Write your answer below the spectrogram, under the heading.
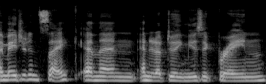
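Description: The recording is very clean, with a silent background. A woman speaks with fairly even intonation. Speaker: podcast producer and recording artist. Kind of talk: casual interview chat.

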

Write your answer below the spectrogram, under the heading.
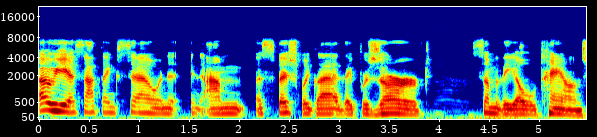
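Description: A woman with a Western Kentucky accent, at a moderate pace with ordinary pitch variation. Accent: Western Kentucky Southern US. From western Kentucky, Lyon County. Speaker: political candidate, former radio broadcaster. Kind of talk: casual interview.

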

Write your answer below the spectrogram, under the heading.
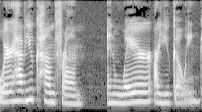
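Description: A woman speaks very slowly in a Southern US accent, her medium-pitched voice flat and monotone over a very clean recording with a silent background. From US South. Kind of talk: devotional Bible teaching. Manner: informal, halting with fillers.

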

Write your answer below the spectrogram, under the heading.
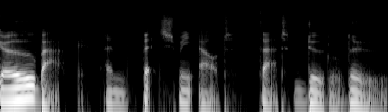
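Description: A man's slow, put-on character voice, low for a man, with a dark, mellow tone and lively intonation, on a very clean recording with a silent background.

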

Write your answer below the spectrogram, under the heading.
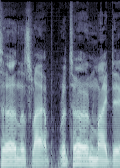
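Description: A man puts on a character voice and speaks at a fairly slow pace. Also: fairly low pitch for a man. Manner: eerie, demanding.

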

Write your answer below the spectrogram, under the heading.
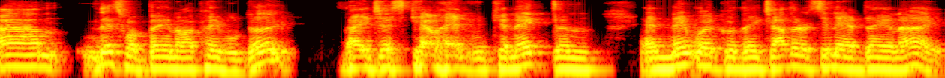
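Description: With an Australian accent, a man talks in a somewhat breathy voice and fairly even intonation. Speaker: podcast co-host. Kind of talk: casual chat.

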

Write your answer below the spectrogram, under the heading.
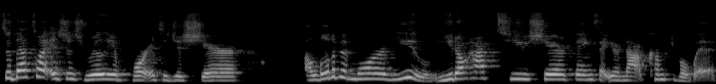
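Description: Speaking at a fairly quick pace, a woman with a normal speaking voice and an American accent uses a fairly high pitch and lively intonation. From New York. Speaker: photographer and business coach. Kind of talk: interview conversation.

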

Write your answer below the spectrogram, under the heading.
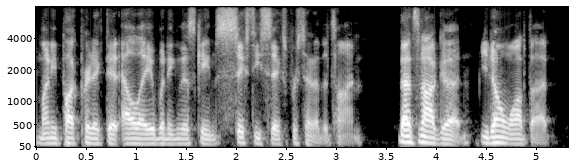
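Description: At a moderate pace, a man uses an ordinary speaking voice, fairly low in pitch with ordinary pitch variation. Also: very clean recording, silent background. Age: 20s. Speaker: hockey podcast co-host. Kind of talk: casual chat. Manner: laughs often.

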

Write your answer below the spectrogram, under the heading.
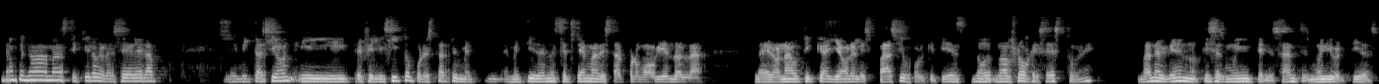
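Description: A somewhat breathy man at a very fast pace, with ordinary pitch variation. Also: medium pitch for a man. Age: 70s. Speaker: pilot and aerospace entrepreneur. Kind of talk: interview. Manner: halting, with many repetitions and fillers.

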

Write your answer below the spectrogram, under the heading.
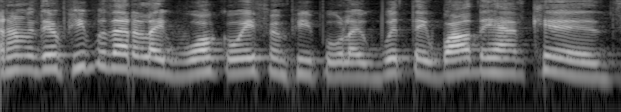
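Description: This is a woman speaking with ordinary pitch variation. The recording is very clean, with a silent background. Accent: New York. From Bronx, New York City (Castle Hill). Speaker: comedian and former podcast co-host. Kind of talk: casual chat.

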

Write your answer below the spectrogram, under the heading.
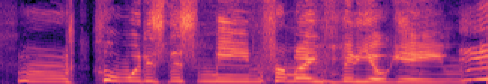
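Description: The speaker adopts a put-on character voice at a fairly slow pace. Its pitch sits high. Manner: whiny, nerdy.

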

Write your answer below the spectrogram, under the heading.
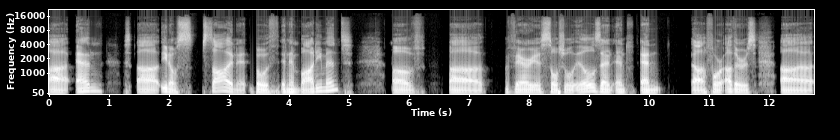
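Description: A man speaks with a fairly low pitch and ordinary pitch variation. The sound is dry and close with no echo, on a very clean recording with a silent background. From Japan (Kanagawa), international school. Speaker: history professor. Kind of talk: interview. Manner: halting, many fillers.

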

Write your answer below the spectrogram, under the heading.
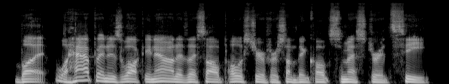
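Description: The speaker has a Midwestern American accent and talks at a fairly quick pace with fairly even intonation. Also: man. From Indiana, US Midwest. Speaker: author and business adviser. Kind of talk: interview conversation.

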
